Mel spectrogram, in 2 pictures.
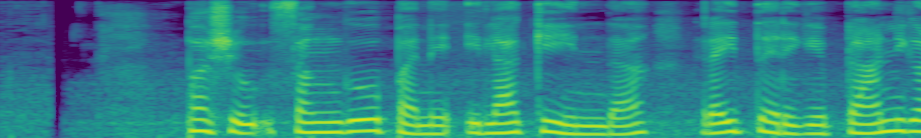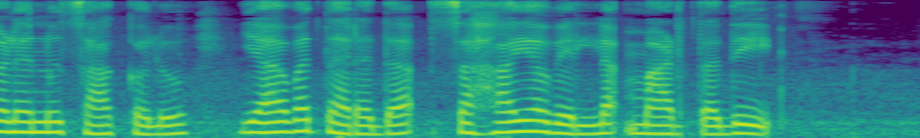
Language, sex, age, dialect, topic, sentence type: Kannada, female, 18-24, Coastal/Dakshin, agriculture, question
